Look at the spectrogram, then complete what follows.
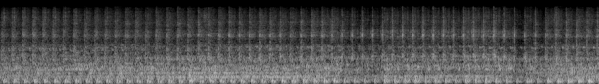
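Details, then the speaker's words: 1986 Honda TRX70 single after a top-end rebuild: it idles with a sharp metallic clatter, about three knocks a second; the owner first suspected the valves, but teardown showed it was not the valves; a piston-to-cylinder knock. "That Knocking was not the valves it's been probably 3 weeks since I just said those words I ended up taking it all apart"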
